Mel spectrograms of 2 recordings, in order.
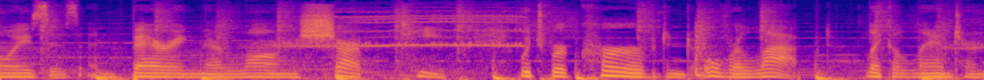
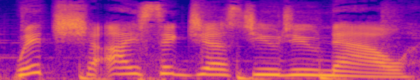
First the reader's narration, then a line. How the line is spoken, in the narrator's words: shouted Carnelian from above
